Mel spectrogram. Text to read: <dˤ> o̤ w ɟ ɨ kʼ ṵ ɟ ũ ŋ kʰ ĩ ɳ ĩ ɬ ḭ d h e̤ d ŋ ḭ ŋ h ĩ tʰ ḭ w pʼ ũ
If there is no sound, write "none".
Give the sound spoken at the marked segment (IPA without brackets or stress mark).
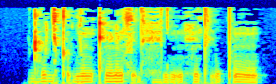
ɖ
